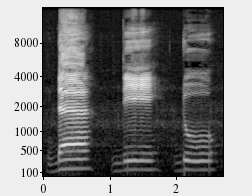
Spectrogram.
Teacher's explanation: kita letakkan lidah, hujung lidah kita ni di belakang gigi atas. Belakang gigi depan atas. Ya. Da, dia bunyinya akan lebih lembut. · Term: huruf dal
